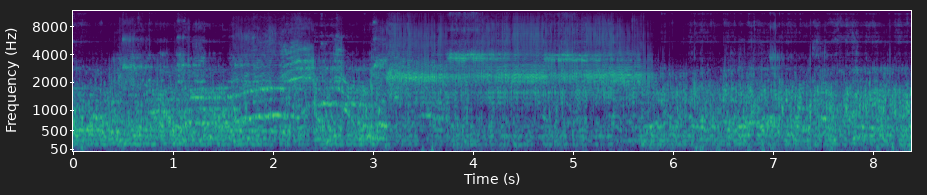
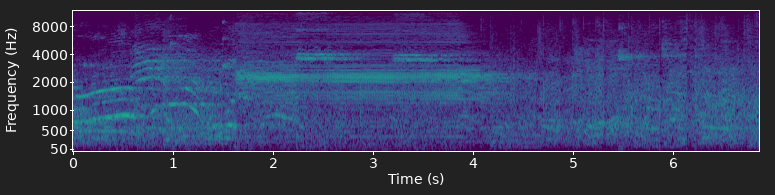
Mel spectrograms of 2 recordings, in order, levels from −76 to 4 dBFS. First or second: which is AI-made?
first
